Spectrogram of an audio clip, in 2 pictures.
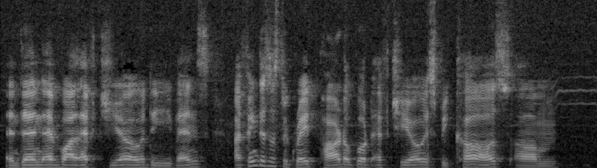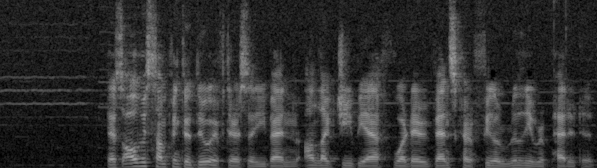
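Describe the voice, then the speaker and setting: A man's voice: medium pitch, fairly quick. A man co-hosting a casual gaming podcast, curious and teasing, asking a lot of questions. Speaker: podcast co-host.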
